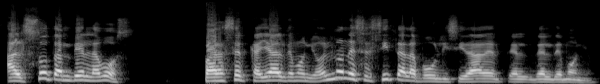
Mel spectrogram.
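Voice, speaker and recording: A man preaching a sermon to his congregation, halting with restarts and asking rhetorical questions. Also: a little high, lively intonation, darkish tone. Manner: halting, many restarts and fillers. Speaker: pastor.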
